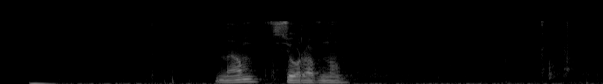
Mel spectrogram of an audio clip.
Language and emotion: Russian, neutral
